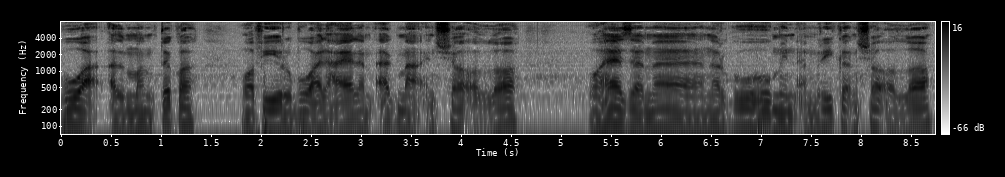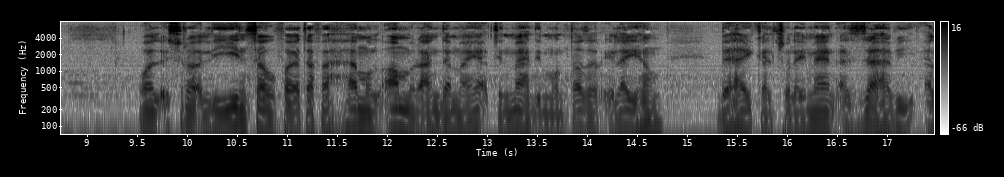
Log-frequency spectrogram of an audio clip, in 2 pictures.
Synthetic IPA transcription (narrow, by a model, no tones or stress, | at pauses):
buːʕʔælmɑnt̪ˤɨqɑ | wɪfiɾʊbuːʕalʕaːlæmʔæ̰ɡmaʕʔɪ̰nʃaːʔɑlˤːɑː | wɪhæːzæmæːnɑɾˤɡuːhmɪnʔæ̰mɾiːkæʔɪnʃaːʔɑlˤːɑː | wɪlʔɪsɾˤɑːʔɪlɪjːiːnsawfæjat̪æfæhːæmulʔɑmɾʕɪnd̪æmæjaʔt̪ilmahd̪ilmʊnt̪ɑzˤɑɾʔɪlæjhʊm | bɪhæjkælsʊlæjmæːnʔæ̰zːæhæbiʔ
